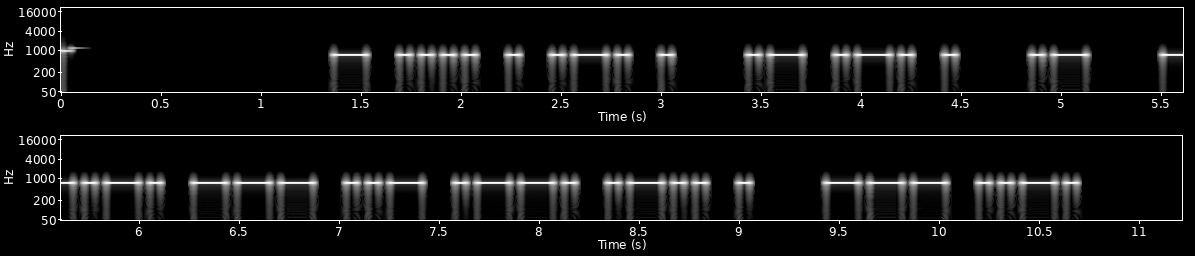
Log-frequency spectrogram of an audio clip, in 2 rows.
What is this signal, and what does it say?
Morse code, heard as a keyed tone, about 22 wpm, 700 Hz. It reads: THERE ARE A COUPLE OF
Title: Sets of 5 Words Encore 22wpm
